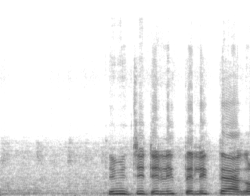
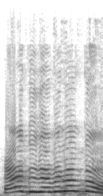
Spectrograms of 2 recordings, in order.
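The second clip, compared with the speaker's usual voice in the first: louder and higher repeat of the call; 10 semitones higher, 11 dB louder, faster than usual. Real, not acted. Repeating the call when unheard, louder and higher. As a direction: call again, higher and harder.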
